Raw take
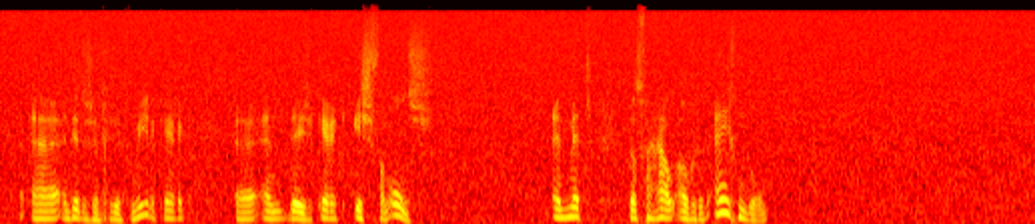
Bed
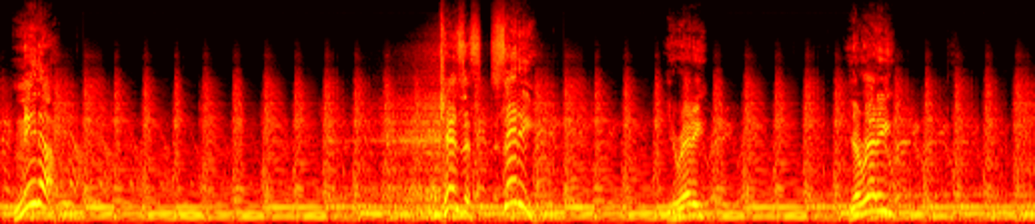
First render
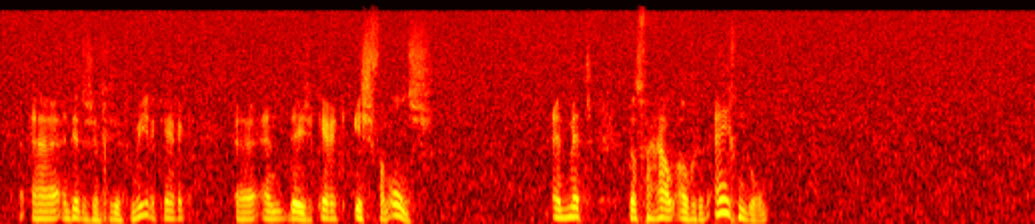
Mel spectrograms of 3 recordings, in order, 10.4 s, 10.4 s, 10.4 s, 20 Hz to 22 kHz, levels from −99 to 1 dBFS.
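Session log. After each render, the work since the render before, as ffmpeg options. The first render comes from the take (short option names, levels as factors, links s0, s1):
-af "afftdn=nr=15:nf=-40"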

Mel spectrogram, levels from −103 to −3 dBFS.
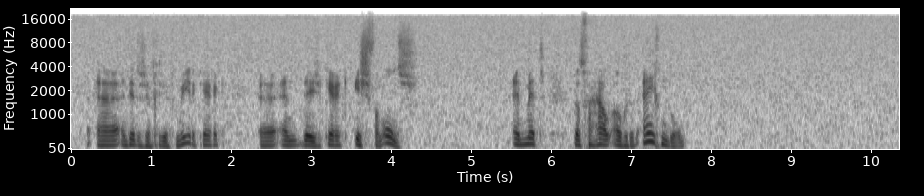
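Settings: -af "volume=1.41"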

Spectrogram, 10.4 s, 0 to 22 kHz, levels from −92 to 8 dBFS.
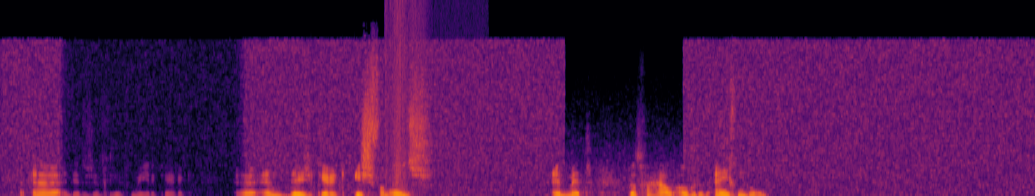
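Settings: -filter_complex "[0:a]asettb=1/sr,asplit=3[s0][s1][s2];[s0]atrim=end=3.844[s3];[s1]atrim=start=3.84:end=4.88,asetpts=PTS-STARTPTS,afade=t=in:d=0.004:c=qsin,afade=t=out:st=1.036:d=0.004:c=qsin,acrusher=bits=3:mode=log:mix=0:aa=0.000001[s4];[s2]atrim=start=4.876[s5];[s3][s4]acrossfade=d=0.004:c1=hsin:c2=qsin[s6];[s6][s5]acrossfade=d=0.004:c1=qsin:c2=hsin,asettb=1/sr,asplit=3[s7][s8][s9];[s7]atrim=end=5.644[s10];[s8]atrim=start=5.64:end=6.83,asetpts=PTS-STARTPTS,afade=t=in:d=0.004:c=qsin,afade=t=out:st=1.186:d=0.004:c=qsin,highpass=150,lowpass=2300[s11];[s9]atrim=start=6.826[s12];[s10][s11]acrossfade=d=0.004:c1=hsin:c2=qsin[s13];[s13][s12]acrossfade=d=0.004:c1=qsin:c2=hsin,asplit=3[s14][s15][s16];[s14]atrim=end=0.87,asetpts=PTS-STARTPTS,afade=t=out:st=0.59:d=0.28:c=exp:silence=0.0944061[s17];[s15]atrim=start=0.87:end=2.17,asetpts=PTS-STARTPTS,volume=0.0944[s18];[s16]atrim=start=2.17,asetpts=PTS-STARTPTS,afade=t=in:d=0.28:c=exp:silence=0.0944061[s19];[s17][s18][s19]concat=n=3:v=0:a=1"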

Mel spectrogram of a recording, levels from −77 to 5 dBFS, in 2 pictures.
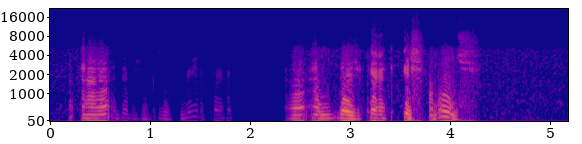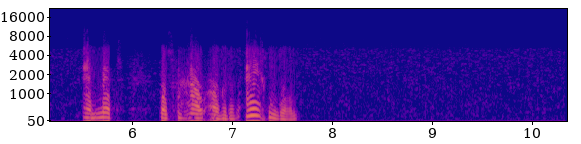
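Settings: -af "aresample=11025,acrusher=bits=5:mode=log:mix=0:aa=0.000001,aresample=44100,aeval=exprs='max(val(0),0)':c=same"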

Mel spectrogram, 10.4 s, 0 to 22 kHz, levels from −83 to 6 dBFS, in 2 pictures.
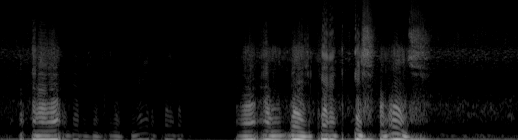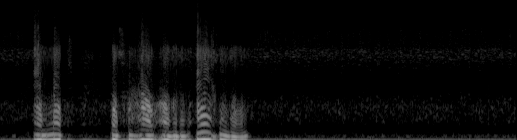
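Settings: -af "firequalizer=gain_entry='entry(120,0);entry(180,-13);entry(330,-30);entry(530,-9);entry(970,-4);entry(1500,-20);entry(2400,-20);entry(4100,-5);entry(8400,-1)':delay=0.05:min_phase=1"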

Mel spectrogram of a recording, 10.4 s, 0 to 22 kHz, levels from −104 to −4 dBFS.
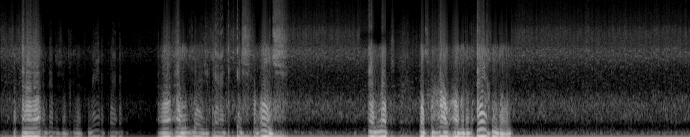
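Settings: -filter_complex "[0:a]asettb=1/sr,asplit=3[s0][s1][s2];[s0]atrim=end=2.774[s3];[s1]atrim=start=2.77:end=3.91,asetpts=PTS-STARTPTS,afade=t=in:d=0.004:c=qsin,afade=t=out:st=1.136:d=0.004:c=qsin,acompressor=threshold=0.0112:ratio=16:attack=3.2:release=140:knee=1:detection=peak[s4];[s2]atrim=start=3.906[s5];[s3][s4]acrossfade=d=0.004:c1=hsin:c2=qsin[s6];[s6][s5]acrossfade=d=0.004:c1=qsin:c2=hsin,asettb=1/sr,asplit=3[s7][s8][s9];[s7]atrim=end=5.394[s10];[s8]atrim=start=5.39:end=5.79,asetpts=PTS-STARTPTS,afade=t=in:d=0.004:c=qsin,afade=t=out:st=0.396:d=0.004:c=qsin,equalizer=f=7500:w=2.5:g=-14[s11];[s9]atrim=start=5.786[s12];[s10][s11]acrossfade=d=0.004:c1=hsin:c2=qsin[s13];[s13][s12]acrossfade=d=0.004:c1=qsin:c2=hsin"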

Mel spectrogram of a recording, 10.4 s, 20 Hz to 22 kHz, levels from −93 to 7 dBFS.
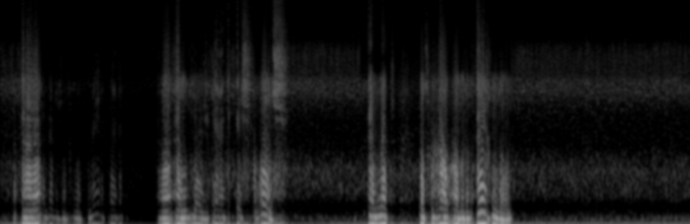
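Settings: -filter_complex "[0:a]asettb=1/sr,asplit=3[s0][s1][s2];[s0]atrim=end=1.244[s3];[s1]atrim=start=1.24:end=2.76,asetpts=PTS-STARTPTS,afade=t=in:d=0.004:c=qsin,afade=t=out:st=1.516:d=0.004:c=qsin,highshelf=f=7100:g=5.5[s4];[s2]atrim=start=2.756[s5];[s3][s4]acrossfade=d=0.004:c1=hsin:c2=qsin[s6];[s6][s5]acrossfade=d=0.004:c1=qsin:c2=hsin,asettb=1/sr,asplit=3[s7][s8][s9];[s7]atrim=end=3.584[s10];[s8]atrim=start=3.58:end=4.94,asetpts=PTS-STARTPTS,afade=t=in:d=0.004:c=qsin,afade=t=out:st=1.356:d=0.004:c=qsin,lowshelf=f=170:g=-7.5[s11];[s9]atrim=start=4.936[s12];[s10][s11]acrossfade=d=0.004:c1=hsin:c2=qsin[s13];[s13][s12]acrossfade=d=0.004:c1=qsin:c2=hsin"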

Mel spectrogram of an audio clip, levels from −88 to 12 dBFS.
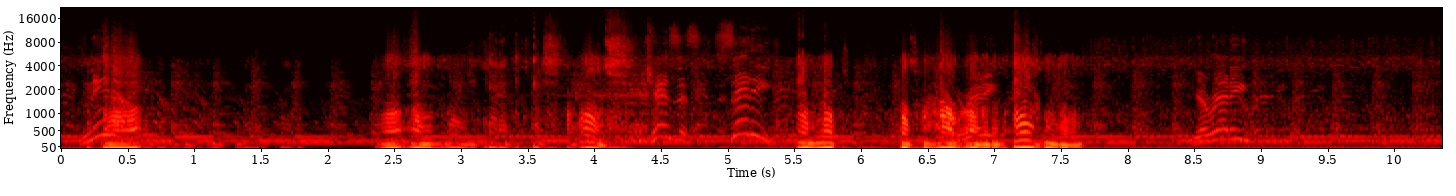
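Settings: -filter_complex "[1:a]volume=0.075[s0];[0:a][s0]amix=inputs=2:normalize=0"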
